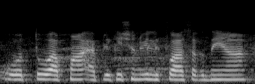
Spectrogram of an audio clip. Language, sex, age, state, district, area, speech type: Punjabi, female, 60+, Punjab, Ludhiana, rural, spontaneous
